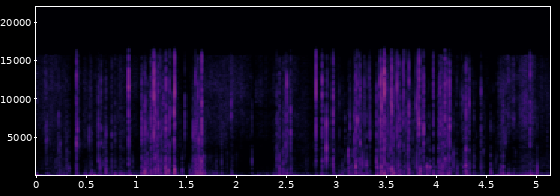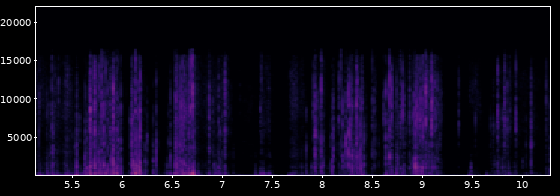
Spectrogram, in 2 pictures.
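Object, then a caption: Cardboard gift box. Long nails scratch and tap a large, hollow, heart-shaped cardboard gift box with a white-and-gold heart pattern, held in the hands. The result is quiet, dense, papery scratching with bright crinkly hiss, broken by short dry taps and brief silent gaps.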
